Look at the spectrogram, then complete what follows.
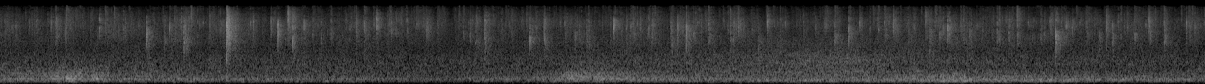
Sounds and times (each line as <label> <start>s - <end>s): Raindrops falling on pavement 0.0s - 12.0s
